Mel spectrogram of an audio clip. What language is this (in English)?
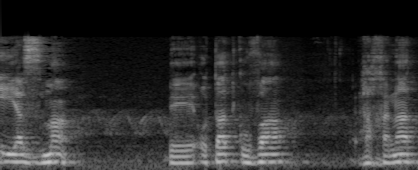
Hebrew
